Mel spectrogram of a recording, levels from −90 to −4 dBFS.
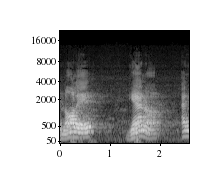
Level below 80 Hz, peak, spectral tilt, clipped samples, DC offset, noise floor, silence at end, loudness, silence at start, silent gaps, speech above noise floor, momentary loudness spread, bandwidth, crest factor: -56 dBFS; -6 dBFS; -5.5 dB/octave; under 0.1%; under 0.1%; -47 dBFS; 0 s; -22 LUFS; 0 s; none; 27 dB; 15 LU; 13.5 kHz; 18 dB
